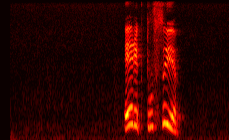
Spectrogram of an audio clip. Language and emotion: Russian, angry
